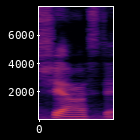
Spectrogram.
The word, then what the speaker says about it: Shasta: It's like Shasta or like it's Shasta. It's like the cola, right?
